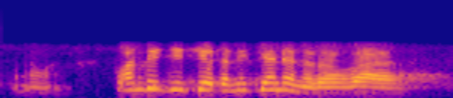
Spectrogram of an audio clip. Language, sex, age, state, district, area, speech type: Maithili, female, 45-60, Bihar, Darbhanga, rural, conversation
